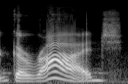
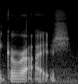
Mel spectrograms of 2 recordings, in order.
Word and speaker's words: garage: how do you say garage? Garage. Garage. Garage. I guess I do a hard j. Garage. Hard j at the end. Okay, and the garage. first syllable, the first vowel, the A. Ga.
